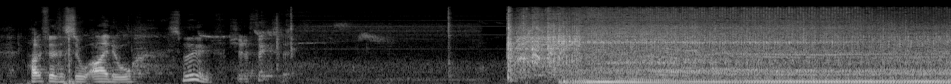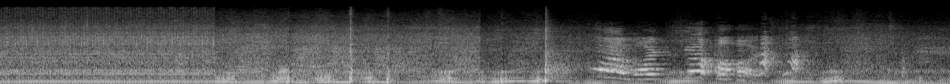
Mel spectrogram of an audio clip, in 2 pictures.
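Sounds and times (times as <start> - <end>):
car engine starting and idling: 3.9 - 19.0.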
